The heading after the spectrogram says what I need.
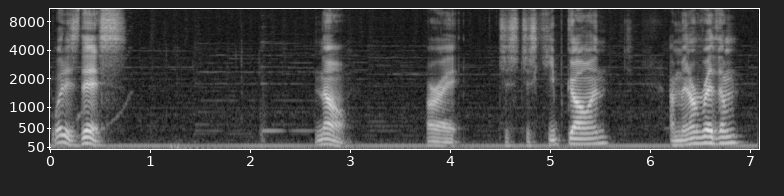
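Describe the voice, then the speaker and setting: A young man commentating his gameplay, frustrated and muttering to himself with sudden yelps, slightly raspy from yelling. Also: mid-range voice, animated, slow pace. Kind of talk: let's play commentary. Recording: faint game music behind.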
